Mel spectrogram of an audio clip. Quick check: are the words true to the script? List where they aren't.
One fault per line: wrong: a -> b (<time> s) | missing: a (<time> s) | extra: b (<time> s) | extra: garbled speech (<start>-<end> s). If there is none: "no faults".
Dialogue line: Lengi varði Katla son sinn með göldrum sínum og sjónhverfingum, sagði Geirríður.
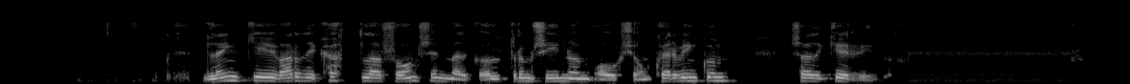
no faults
